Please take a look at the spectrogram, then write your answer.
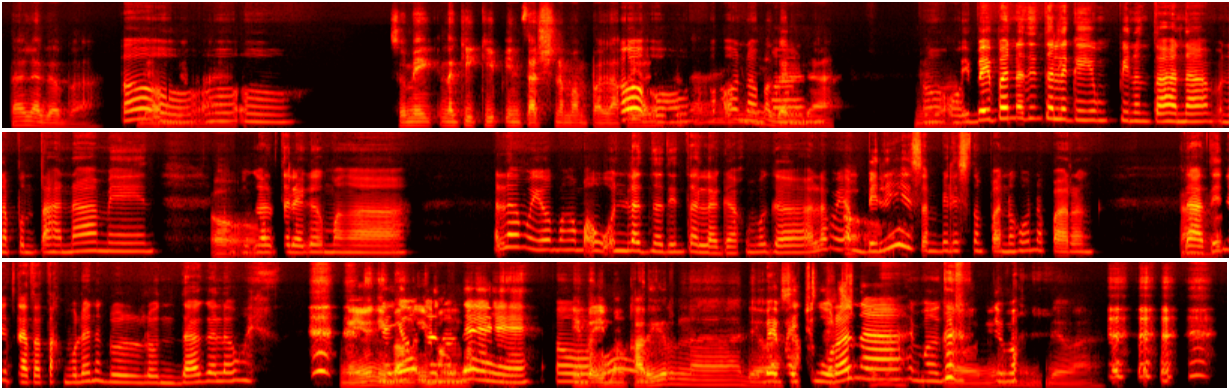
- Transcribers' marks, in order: static; other background noise; tapping; chuckle; laughing while speaking: "gano'n, di ba?"; laugh
- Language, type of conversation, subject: Filipino, unstructured, Ano ang pinakaunang alaala mo noong bata ka pa?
